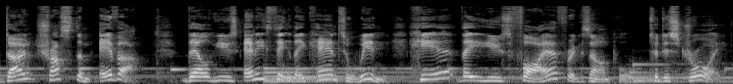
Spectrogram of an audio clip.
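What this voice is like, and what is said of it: Old Australian farmer character voice. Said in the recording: “an aged Australian farmer... That's not a bad accent, actually, to be fair... It's very good. It's very good. It's like Madge Bishop on crack.”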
